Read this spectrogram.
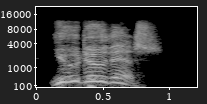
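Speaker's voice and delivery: very high, meltdown-level screaming. Retelling how a child screamed at the speaker over a drink: imitating someone screaming. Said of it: "screaming at me".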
